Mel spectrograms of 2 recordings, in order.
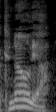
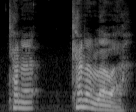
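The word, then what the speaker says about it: Kanaloa: army passenger on board the Canolia. Canaloa. I've been saying it wrong all this time.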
